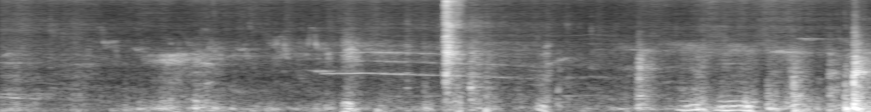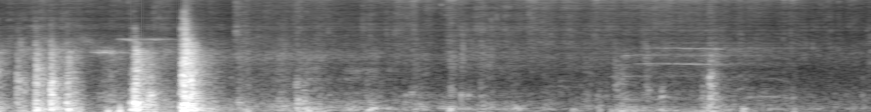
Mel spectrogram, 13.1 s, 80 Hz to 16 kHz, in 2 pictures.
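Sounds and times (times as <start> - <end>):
goat hooves knocking on hard floor: 5.8 - 9.0.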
